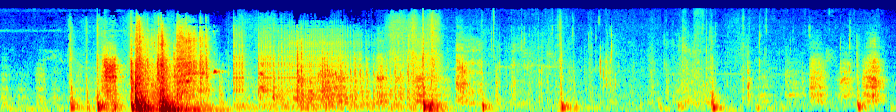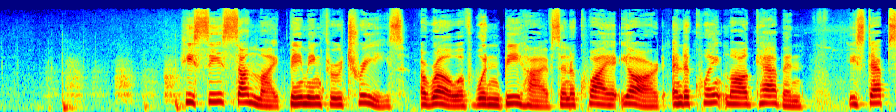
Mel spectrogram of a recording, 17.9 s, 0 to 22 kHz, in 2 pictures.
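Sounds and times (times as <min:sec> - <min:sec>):
wooden shed door swinging open with a heavy wooden thunk: 0:01.0 - 0:03.8
speech: 0:10.8 - 0:17.9.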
